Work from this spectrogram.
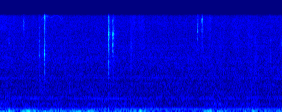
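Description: Light clicking on a computer keyboard, soft and fairly distant, in scattered taps over a steady background hiss with no speech.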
